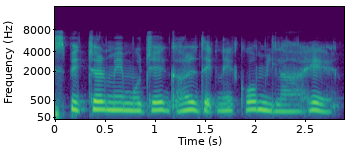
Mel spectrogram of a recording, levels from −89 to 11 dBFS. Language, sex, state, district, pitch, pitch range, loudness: Hindi, female, Arunachal Pradesh, Papum Pare, 210 Hz, 195-220 Hz, -18 LUFS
